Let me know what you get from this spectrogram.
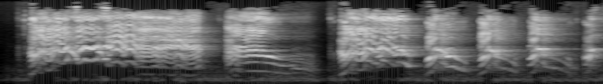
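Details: Indoor Siberian Husky throwing a tantrum to demand its freedom, producing loud, warbling, talkative howls that break into a series of short, falling yelps toward the end, in a small room.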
